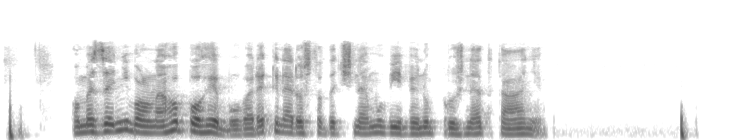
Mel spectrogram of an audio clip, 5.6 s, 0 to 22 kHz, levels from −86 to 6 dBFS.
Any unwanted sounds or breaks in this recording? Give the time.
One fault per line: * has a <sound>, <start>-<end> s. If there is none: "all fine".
all fine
